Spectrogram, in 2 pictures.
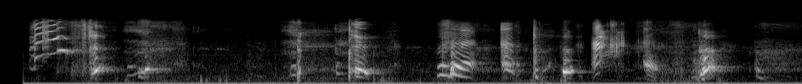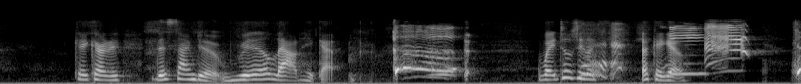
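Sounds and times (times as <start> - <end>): baby laughing: 4.4 - 6.6, 12.0 - 12.6, 14.0 - 16.0.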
